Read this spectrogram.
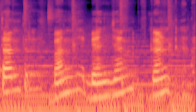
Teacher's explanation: अनुस्वार का उच्चारण हम नाक से करते हैं।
